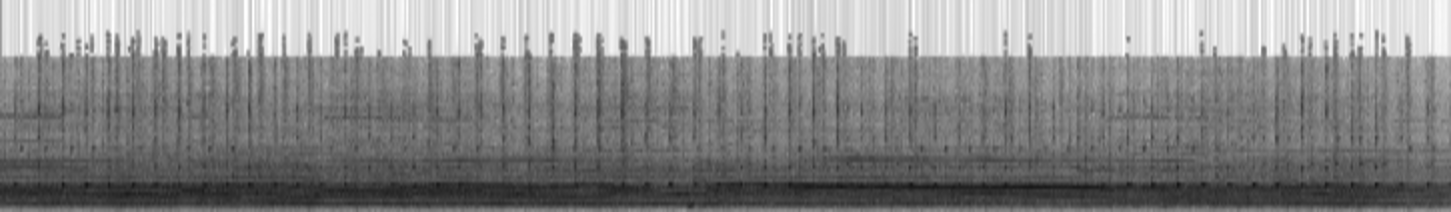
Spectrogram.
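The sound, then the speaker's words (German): A large crowd of women at a protest against violence against women on Minoritenplatz in Austria screams in grief and anger, continuously and loudly, a dense sustained wall of high-pitched voices that barely wavers, with no clear speech standing out. “Die Frauen auf dem Minoritenplatz schreien. Aus Trauer vor Wut.”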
